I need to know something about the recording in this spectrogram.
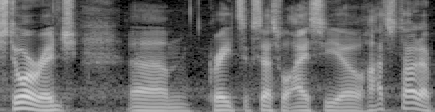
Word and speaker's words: Storj: Storj, pronounced Storage.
